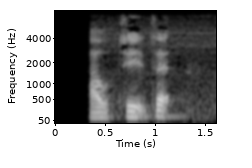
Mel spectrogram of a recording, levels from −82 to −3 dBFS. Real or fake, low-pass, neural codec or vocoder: real; 7.2 kHz; none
